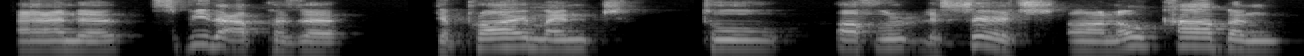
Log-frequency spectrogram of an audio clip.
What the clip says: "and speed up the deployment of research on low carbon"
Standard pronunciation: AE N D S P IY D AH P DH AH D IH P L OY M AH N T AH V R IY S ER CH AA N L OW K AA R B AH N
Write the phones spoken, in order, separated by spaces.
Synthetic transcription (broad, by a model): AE N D S P IY D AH P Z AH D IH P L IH M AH N T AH F R IY S ER CH AA N L OW K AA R B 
